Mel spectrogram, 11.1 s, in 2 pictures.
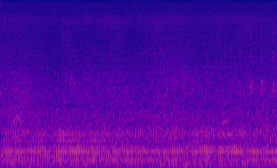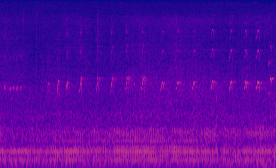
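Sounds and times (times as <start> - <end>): distant engine hum: 0.0 - 11.0
bird calling short high notes: 5.0 - 11.0.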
